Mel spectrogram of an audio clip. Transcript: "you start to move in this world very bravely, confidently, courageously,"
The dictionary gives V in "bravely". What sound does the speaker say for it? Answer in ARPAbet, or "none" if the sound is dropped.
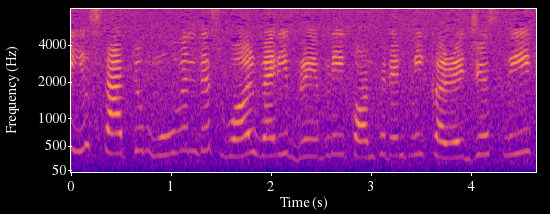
V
